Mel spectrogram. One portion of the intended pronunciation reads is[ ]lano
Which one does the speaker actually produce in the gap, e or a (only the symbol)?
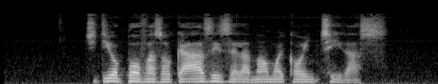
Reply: e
